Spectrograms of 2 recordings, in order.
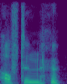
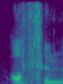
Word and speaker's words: often: So the mo a lot of people don't pronounce the T. Interestingly I think often often I do but often most people don't.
